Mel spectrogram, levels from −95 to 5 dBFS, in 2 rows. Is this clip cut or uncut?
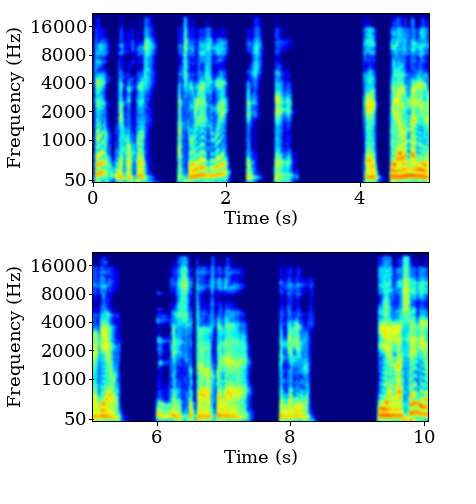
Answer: uncut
